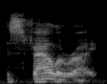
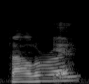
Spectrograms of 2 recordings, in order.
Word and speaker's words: sphalerite: It's sphalerite. Fowlerite? Sphalerite. Don't make me spell it.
